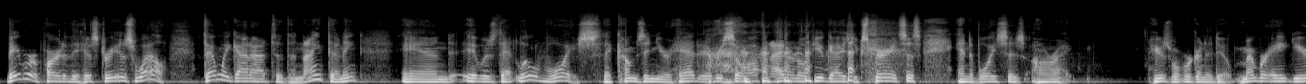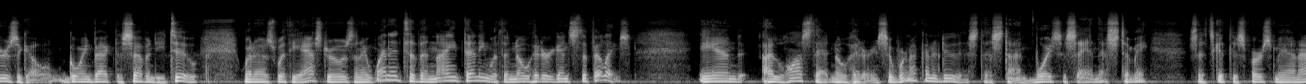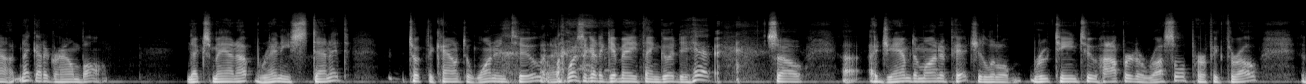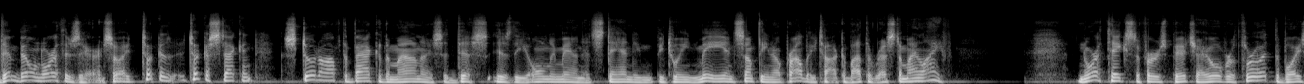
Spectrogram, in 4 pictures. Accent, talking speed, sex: American, 235 wpm, male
